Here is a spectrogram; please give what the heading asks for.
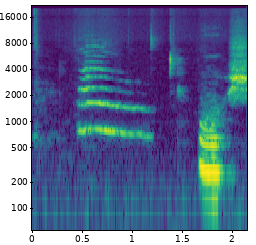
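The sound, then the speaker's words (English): A pet cat gives a clear, drawn-out meow in a bedroom, followed by shorter vocal sounds after a brief pause, fairly quiet overall. “Sorry, I'm not sure if you guys heard that. It's okay, baby. No. You might have heard that. So, my cat is in my room with me”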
